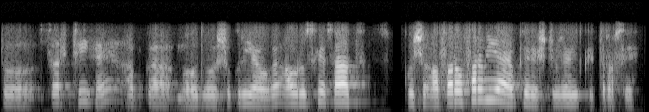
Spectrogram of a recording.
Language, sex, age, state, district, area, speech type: Urdu, male, 30-45, Bihar, East Champaran, rural, conversation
